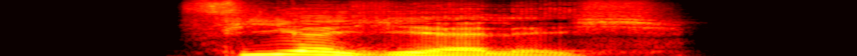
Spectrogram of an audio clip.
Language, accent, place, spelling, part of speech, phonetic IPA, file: German, Germany, Berlin, vierjähriges, adjective, [ˈfiːɐ̯ˌjɛːʁɪɡəs], De-vierjähriges.ogg
- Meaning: strong/mixed nominative/accusative neuter singular of vierjährig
